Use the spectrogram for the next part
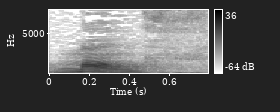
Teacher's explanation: É só esse sopro, ó. Mouth. Minhas cordas vocais descansam nesse momento. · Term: TH voiceless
